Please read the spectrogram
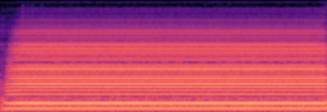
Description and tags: single notes from the cheap plastic wind organ
note, organ, single, wind, f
